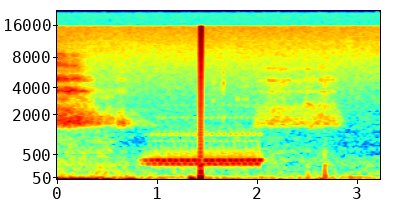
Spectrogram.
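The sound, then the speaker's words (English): A phone's outgoing ringback tone: one steady, low buzzing ring lasting about a second, fairly quiet and heard through a handset, with a sharp click partway through and faint hiss around it. “I feel like it's ringing behind my head. No answer.”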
